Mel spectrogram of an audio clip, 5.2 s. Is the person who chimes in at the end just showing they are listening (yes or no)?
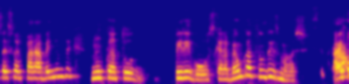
no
